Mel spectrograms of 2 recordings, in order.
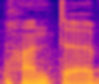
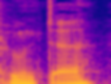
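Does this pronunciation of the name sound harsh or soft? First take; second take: harsh; soft. First: The name is pronounced in a harsh way. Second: The name is pronounced in a softer way. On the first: This is how the local people say it. "the people there said Punta, but I think that sounds really harsh" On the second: This is how visitors were saying it. "We were saying Punta"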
